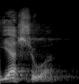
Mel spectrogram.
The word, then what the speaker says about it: Yeshua: His name in the Hebrew is actually Yeshua.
